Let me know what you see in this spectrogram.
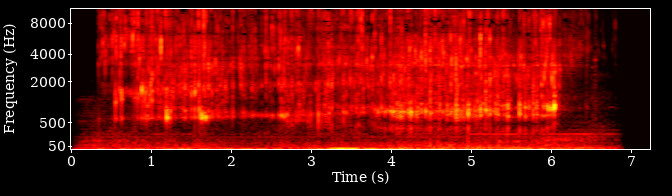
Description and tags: Poured some water into a glass.
liquid, OWI, pour, pouring, splash, stream, trickle, water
